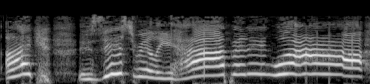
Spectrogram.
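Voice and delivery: high, loud panicked disbelief ending in a yelp; freaking out. Retold or imitated. Tripping teacher panicking to her friend, loud high wail. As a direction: spiral up into a wail.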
